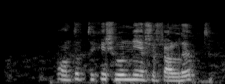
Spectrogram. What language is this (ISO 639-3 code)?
ben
